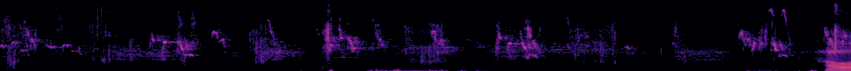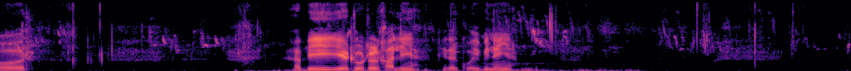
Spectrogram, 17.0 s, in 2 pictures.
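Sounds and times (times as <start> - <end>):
small bird chirps: 13.7 - 17.0.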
